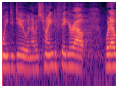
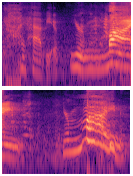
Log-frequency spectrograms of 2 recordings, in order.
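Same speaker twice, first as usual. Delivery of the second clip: mock sinister old-timer; 5 dB louder, much slower than usual. Voicing the old-timer's knowing smile.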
